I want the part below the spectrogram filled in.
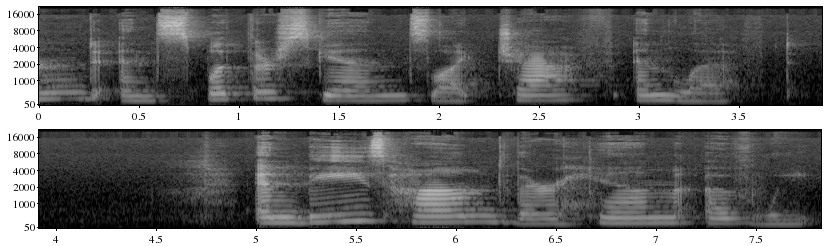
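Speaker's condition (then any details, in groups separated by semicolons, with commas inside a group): No condition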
